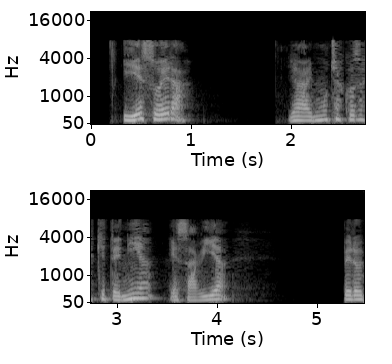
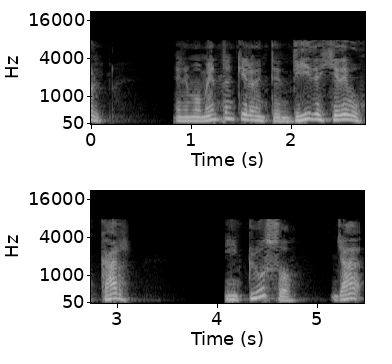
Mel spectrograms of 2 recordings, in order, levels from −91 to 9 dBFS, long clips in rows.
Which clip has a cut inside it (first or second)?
first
